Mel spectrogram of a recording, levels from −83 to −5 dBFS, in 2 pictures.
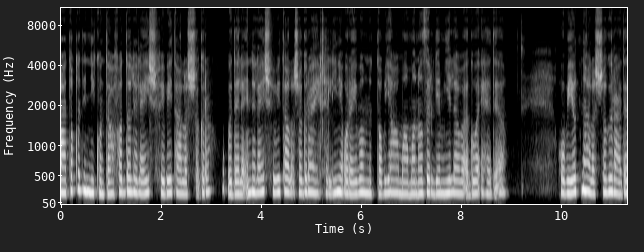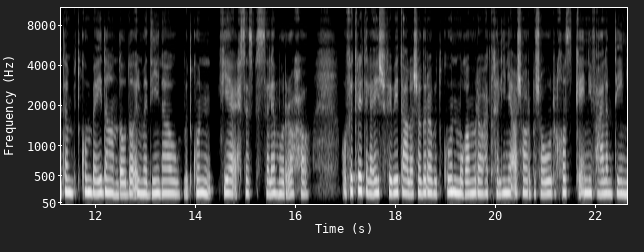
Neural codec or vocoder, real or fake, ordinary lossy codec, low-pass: vocoder, 22.05 kHz, 80 mel bands, Vocos; fake; none; none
